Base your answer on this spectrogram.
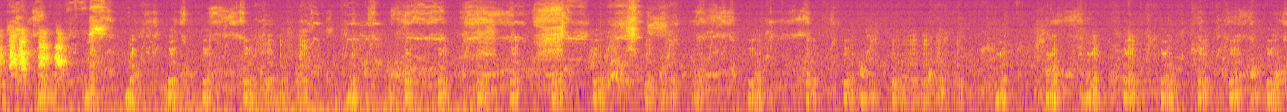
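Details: A sow nursing her fourteen piglets gives steady, low rhythmic grunts, nearly two per second, while the piglets jostle to feed. Sharp squeals open the recording, and scattered higher squeaks recur throughout.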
